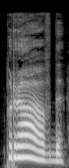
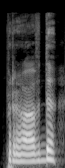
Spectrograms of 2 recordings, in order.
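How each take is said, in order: First: "Правда" said as a falling statement; smiling confirmation. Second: "Правда?" low with a rising end; questioning. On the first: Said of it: "улыбнулась я". (утвердительно, с улыбкой: «Правда») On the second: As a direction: ask "Правда?" as a doubtful check. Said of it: "уточнила женщина". (вопросительно, с подъёмом на «Правда?») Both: A narrator's reading.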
